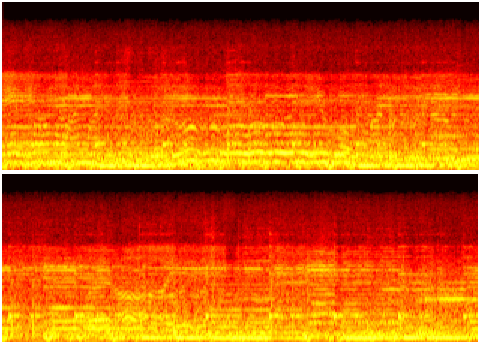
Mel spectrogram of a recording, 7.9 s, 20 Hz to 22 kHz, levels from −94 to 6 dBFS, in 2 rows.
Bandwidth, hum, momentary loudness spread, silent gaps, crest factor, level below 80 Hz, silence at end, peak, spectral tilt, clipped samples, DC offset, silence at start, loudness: 9.4 kHz; none; 2 LU; none; 8 dB; -38 dBFS; 0 s; -8 dBFS; -8.5 dB/octave; under 0.1%; under 0.1%; 0 s; -16 LUFS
